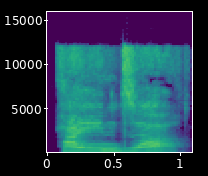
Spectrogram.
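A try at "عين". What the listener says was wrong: Ha, it's not Hain, it's Ain. it's not Ha. The middle one is not Ha. There are three letters.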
